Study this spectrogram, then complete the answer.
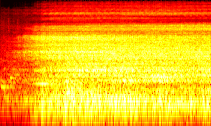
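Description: A car engine starts up and settles into a steady, rumbling idle, close by and fairly quiet.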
